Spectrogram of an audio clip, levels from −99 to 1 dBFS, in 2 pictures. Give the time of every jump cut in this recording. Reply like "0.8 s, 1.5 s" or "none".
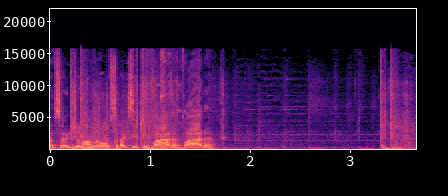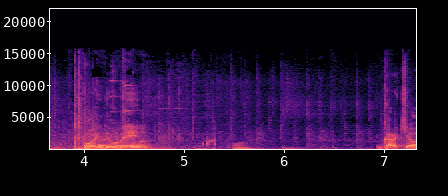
5.3 s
